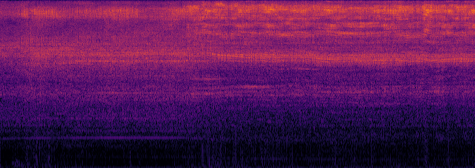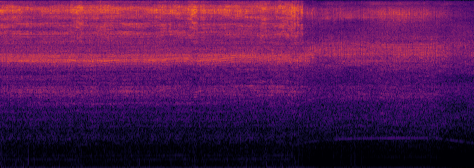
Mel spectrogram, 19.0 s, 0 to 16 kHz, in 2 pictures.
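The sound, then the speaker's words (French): An angle grinder cuts through 25 mm round metal bars and throws sparks: a loud, steady, high-pitched grinding whine for about nineteen seconds, the motor's tone dropping as the disc bites and rising again near the end. “Et puis, on mettra l'axe dedans. Avec la meule. Avec la meule, oui. Attention aux étincelles.”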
